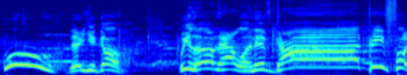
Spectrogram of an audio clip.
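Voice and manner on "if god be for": high, slow, drawn-out preacher's cry. Shown as a demonstration. Preacher showing the church how to read it, drawn out high. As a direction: stretch it out like a preacher in full flight. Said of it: "you gotta say it like a preacher".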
